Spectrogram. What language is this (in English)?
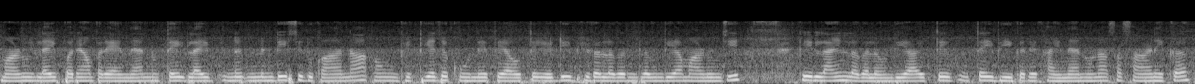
Sindhi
